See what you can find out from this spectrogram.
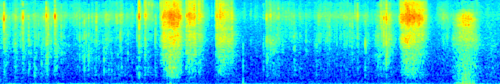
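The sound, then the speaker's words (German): Wrapping paper with white flowers on it crinkles and rips as it's pulled off a present, with several louder tearing bursts amid continuous rustling and no voices. “So, ja, also Papier mal ab.”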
